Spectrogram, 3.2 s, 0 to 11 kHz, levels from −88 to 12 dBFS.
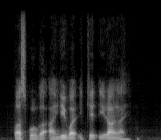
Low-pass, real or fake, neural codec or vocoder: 9.9 kHz; fake; codec, 16 kHz in and 24 kHz out, 0.9 kbps, LongCat-Audio-Codec, four codebook decoder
